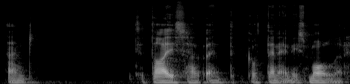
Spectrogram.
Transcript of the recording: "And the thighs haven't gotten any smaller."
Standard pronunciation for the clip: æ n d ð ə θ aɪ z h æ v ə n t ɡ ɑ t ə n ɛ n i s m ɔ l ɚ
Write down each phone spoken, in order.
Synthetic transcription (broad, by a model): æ n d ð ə t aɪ s h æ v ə n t ɡ ɑ t ə n ɛ n i s m ɔ l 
